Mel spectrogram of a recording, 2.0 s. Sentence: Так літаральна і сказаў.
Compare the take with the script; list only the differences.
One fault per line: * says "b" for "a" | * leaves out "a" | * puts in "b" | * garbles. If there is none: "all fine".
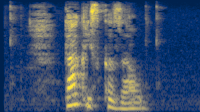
* leaves out "літаральна"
